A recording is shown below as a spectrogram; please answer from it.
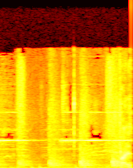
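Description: A man's voice over background music with steady bass and a thin, steady high-pitched tone that breaks off about halfway through and returns.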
